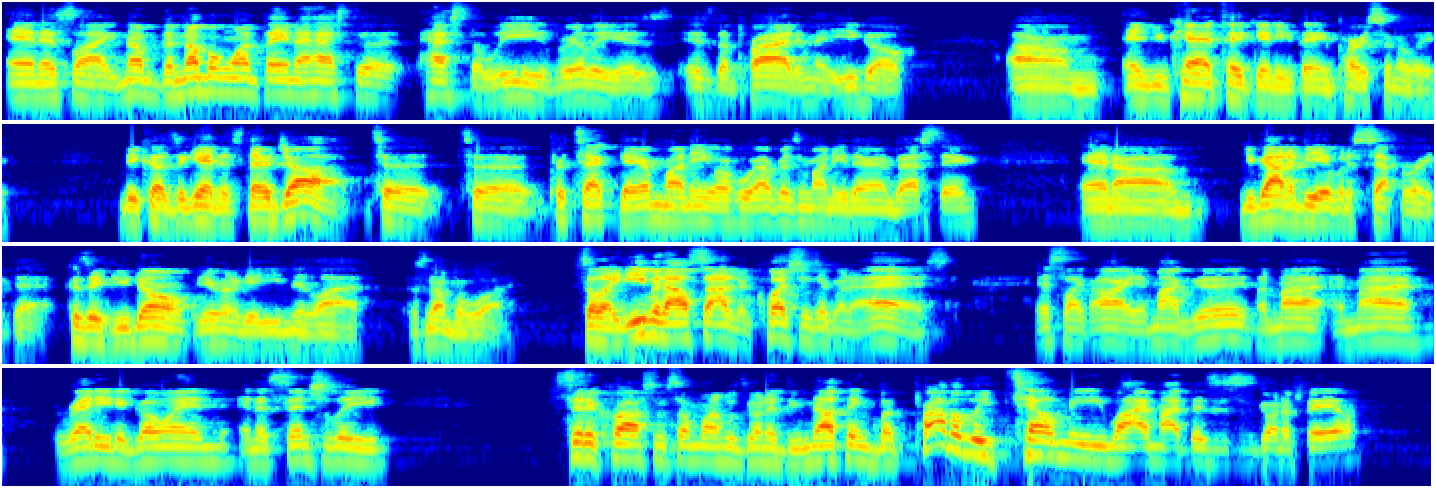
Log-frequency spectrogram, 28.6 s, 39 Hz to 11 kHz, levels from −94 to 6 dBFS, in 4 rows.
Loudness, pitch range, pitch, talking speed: -26 LUFS, 105-130 Hz, 115 Hz, 240 wpm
